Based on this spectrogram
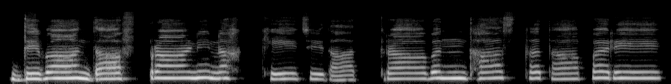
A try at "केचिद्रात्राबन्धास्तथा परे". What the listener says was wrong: Not datra, dratra, not datra. Not dratra, not datra. Kechidratra.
